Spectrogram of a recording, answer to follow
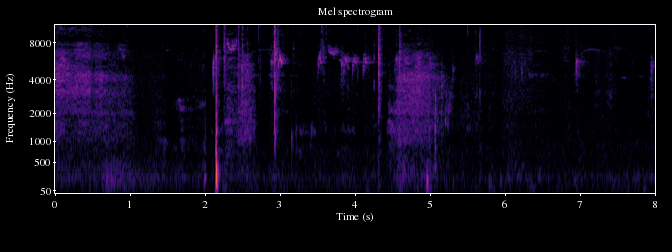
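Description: Faint chirps and calls of small wild birds, with one sharp click about two seconds in and a few scattered short ticks.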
